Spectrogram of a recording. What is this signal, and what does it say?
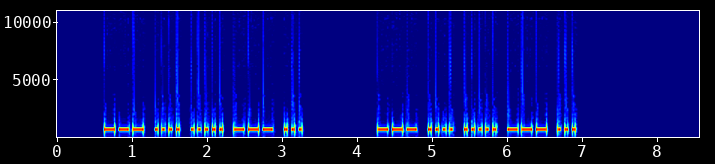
Morse code, heard as a keyed tone, about 25 wpm, 700 Hz. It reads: OH5OS OH5OS
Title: DXCC-100 Call Signs - 5 Characters - Repeated 2x - 25wpm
